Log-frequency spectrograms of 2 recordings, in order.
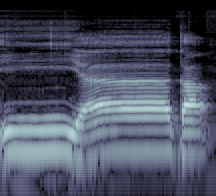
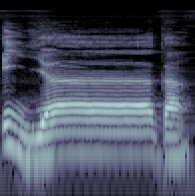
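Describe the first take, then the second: First: The vowel before the doubled consonant is drawn out. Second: The vowel before the doubled consonant is kept short. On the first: The speaker calls it wrong. "অনেকে দেখেন বলে ইয়াকা, ভুল হয় এগুলো।" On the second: The speaker calls it right. "উচ্চারণটা এরকম হবে।"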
